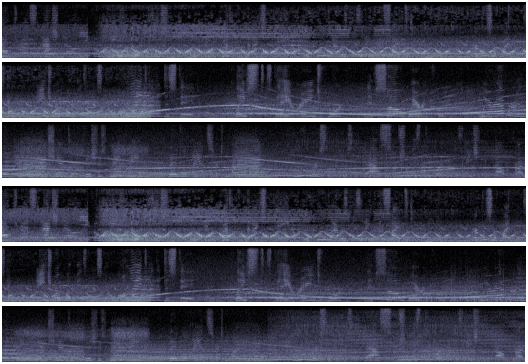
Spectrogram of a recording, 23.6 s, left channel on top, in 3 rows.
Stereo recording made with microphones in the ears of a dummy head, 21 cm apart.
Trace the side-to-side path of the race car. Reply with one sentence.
In this clip you hear the race car travel towards the right.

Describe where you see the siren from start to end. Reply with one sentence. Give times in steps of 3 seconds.
You can hear the siren on the right from 0 s, in the centre from 3 s and on the left from 6 s.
